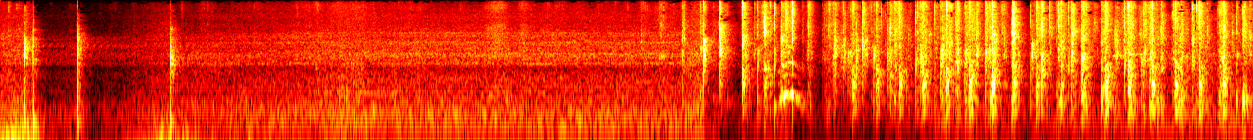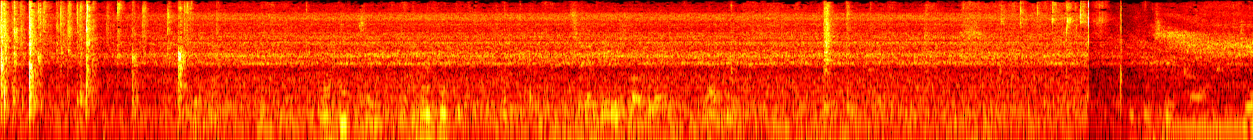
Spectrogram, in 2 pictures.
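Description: A steady electrical hum, with a stretch of rapid crackling clicks from about seven to fourteen seconds in, and faint voices in the background.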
